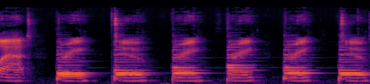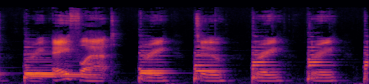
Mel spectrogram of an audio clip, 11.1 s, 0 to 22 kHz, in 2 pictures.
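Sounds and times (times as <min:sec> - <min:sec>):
piano block chords: 0:00.8 - 0:10.8.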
